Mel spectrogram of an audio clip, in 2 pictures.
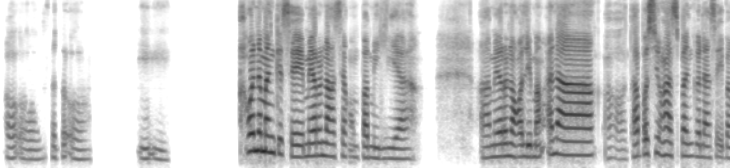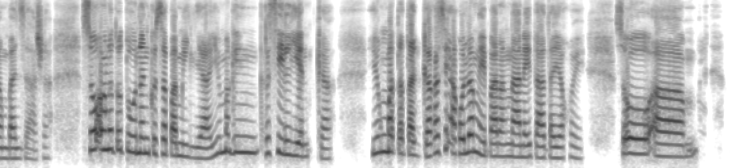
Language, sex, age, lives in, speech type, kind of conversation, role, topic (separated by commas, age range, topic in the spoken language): Filipino, female, 35-39, Philippines, conversation, unstructured, none, Ano ang pinakamahalagang aral na natutunan mo mula sa iyong pamilya?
